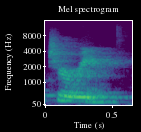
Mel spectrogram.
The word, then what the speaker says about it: charcuterie: the cheeses yeah um so it's char coo charcuterie yeah yeah and in spanish it's actually called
